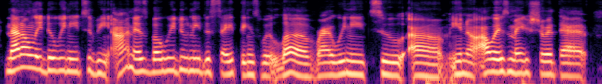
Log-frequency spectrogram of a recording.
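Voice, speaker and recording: A woman's voice: mid-range voice, steady tone, a little fast, dry recording, studio quality. A woman from Detroit who grew up in Germany, chatting casually to her viewers with lots of "you know" and "right". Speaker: reaction vlogger. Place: home, doing a facial on camera.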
